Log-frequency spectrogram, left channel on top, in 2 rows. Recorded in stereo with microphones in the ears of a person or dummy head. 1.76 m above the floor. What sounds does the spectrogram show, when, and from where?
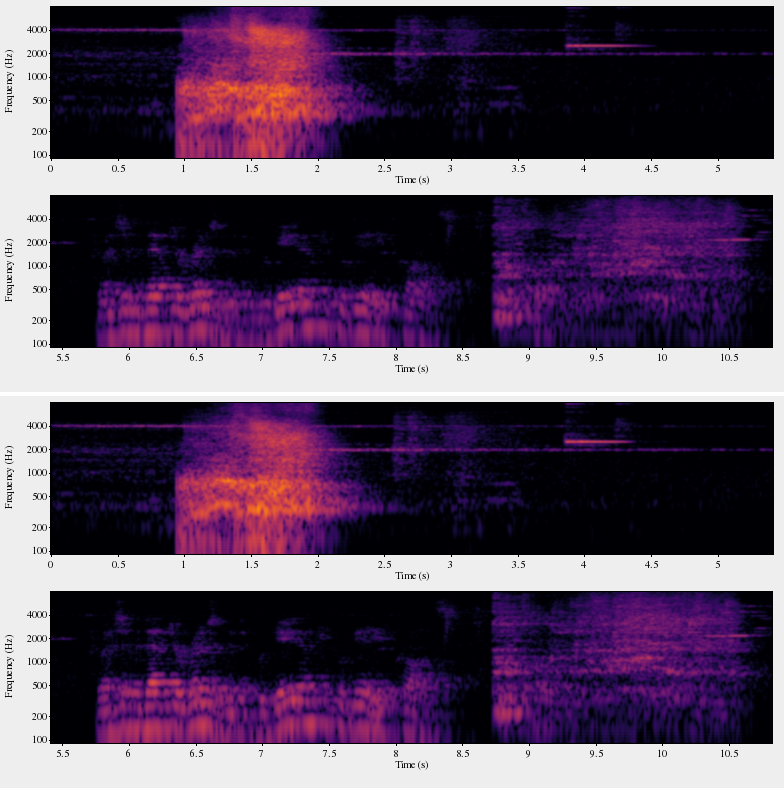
0.9 s a zipper: 25° left (ahead or behind), 0.7 m
3.8 s a chime: 50° right (ahead or behind), 1.5 m
5.7 s a man speaking: 30° right (ahead or behind), 1.2 m
8.7 s a toilet flushing: 25° right (ahead or behind), 3 m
